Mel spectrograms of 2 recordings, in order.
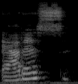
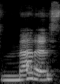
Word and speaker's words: Metis: how to pronounce this, Adis. She represents wisdom. Let's see. Hold on. Okay, it's Metis. The name is Metis. I guess that's an M. Thought it was an A, but it's Metis. Metis.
